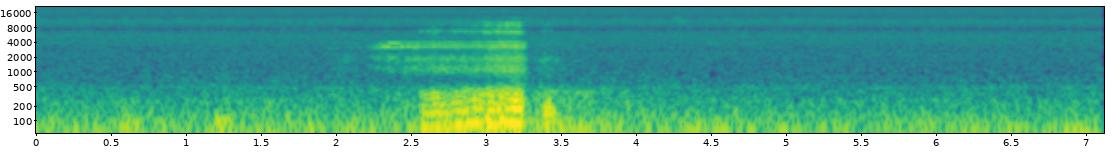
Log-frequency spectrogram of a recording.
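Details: Dachshund asleep, its snuffling nose breaths turning into human-like snoring: one low, rough, rattling snore of about a second rises out of near silence and fades, with quiet background hiss before and after.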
